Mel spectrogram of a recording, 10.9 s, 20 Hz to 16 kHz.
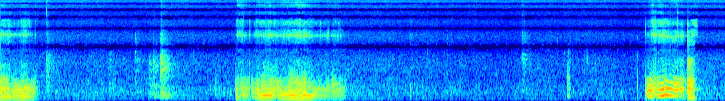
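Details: Sleeping 14-month-old Vizsla snoring indoors: three short bursts of rough, groaning breaths separated by quiet stretches, with a steady faint background hum.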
